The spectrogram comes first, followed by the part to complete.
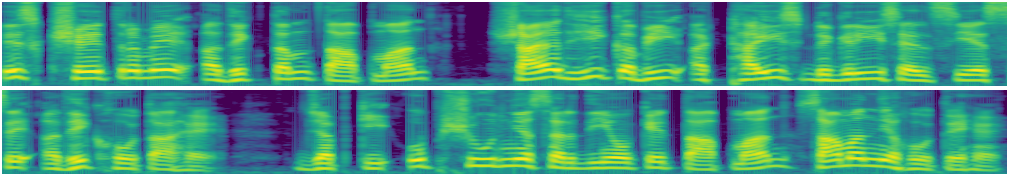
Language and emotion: Hindi, neutral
